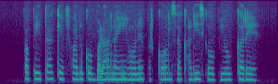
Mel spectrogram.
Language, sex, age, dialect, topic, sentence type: Magahi, female, 18-24, Western, agriculture, question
